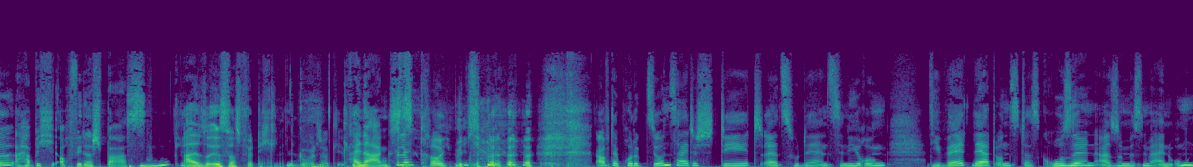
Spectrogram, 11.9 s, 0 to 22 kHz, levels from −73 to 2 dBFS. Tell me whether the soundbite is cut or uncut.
uncut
